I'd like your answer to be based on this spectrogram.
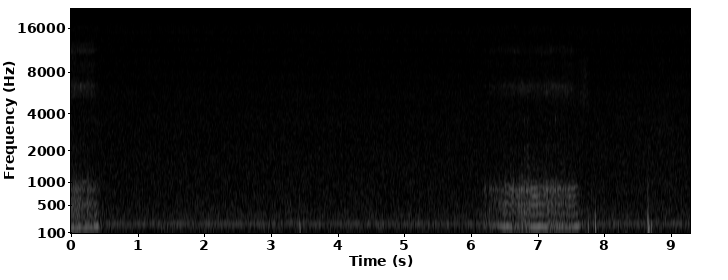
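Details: Sleeping dog snoring in a quiet room with steady hum: a brief snore at the start, then a longer rattling snore.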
